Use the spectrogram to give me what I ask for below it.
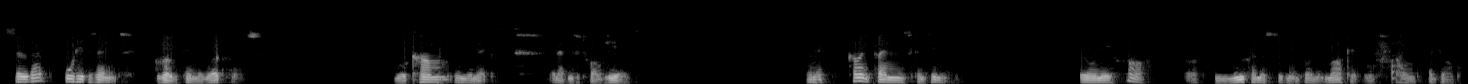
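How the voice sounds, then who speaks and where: Tracking a conference speaker in real time, a deep-voiced, husky male interpreter pauses, restarts and fills gaps with fillers while keeping pace. The feed sounds tinny and phone-like, as if piped narrowly from an interpreter booth over a livestream.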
